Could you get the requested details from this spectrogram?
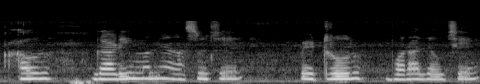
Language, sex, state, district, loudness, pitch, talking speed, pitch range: Odia, female, Odisha, Sambalpur, -16 LUFS, 255 Hz, 85 wpm, 245-265 Hz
